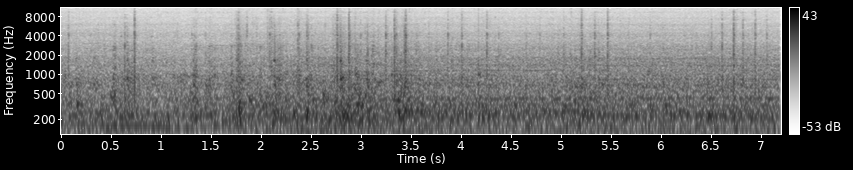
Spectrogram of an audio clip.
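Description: Safari vehicle driving along a rough dirt track: steady engine and road noise, with scattered knocks and rattles as it goes over bumps.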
